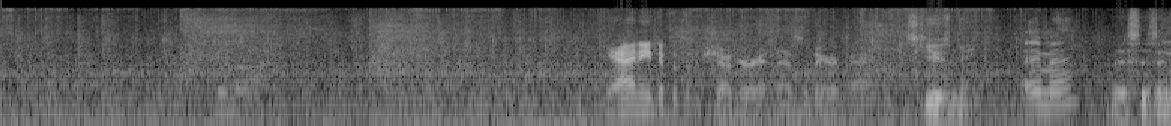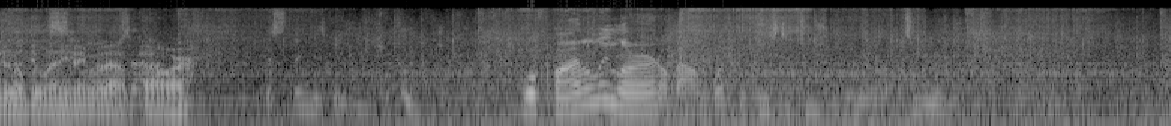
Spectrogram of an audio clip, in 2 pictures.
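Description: Electric arcs crackle and buzz.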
